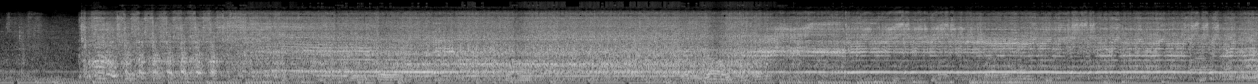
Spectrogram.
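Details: Honda Accord right after fitting a replacement power steering pump with fluid in the reservoir: engine fires and settles with a steady mid-pitched whine over it, bubbles still in the fluid; pump suspected drawing air, not confirmed.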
